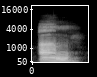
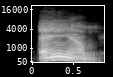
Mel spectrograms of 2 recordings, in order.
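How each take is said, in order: First: The word is reduced with a weak vowel. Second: The word is said fully with its full vowel. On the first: "then their weak forms" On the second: "here are the strong and weak forms of auxiliary verbs"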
